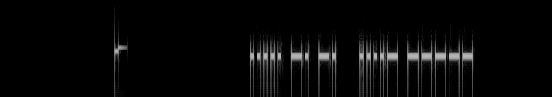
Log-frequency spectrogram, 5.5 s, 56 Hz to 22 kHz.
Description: Morse code, heard as a keyed tone, about 36 wpm, 700 Hz. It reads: 5NN 40
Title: CQ WW DX Contest Exchange Encore - 35wpm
